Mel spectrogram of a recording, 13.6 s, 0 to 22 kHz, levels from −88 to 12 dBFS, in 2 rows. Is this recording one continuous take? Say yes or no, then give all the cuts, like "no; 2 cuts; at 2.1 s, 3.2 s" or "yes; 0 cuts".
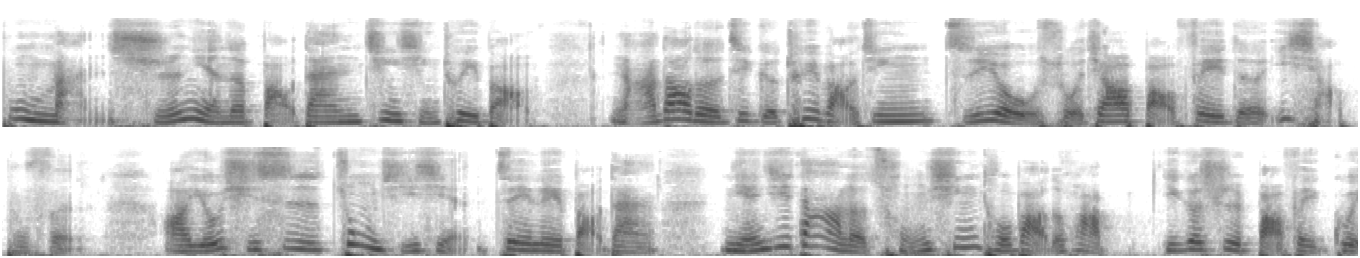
yes; 0 cuts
